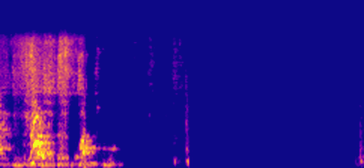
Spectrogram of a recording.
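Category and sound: animal, dogs barking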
